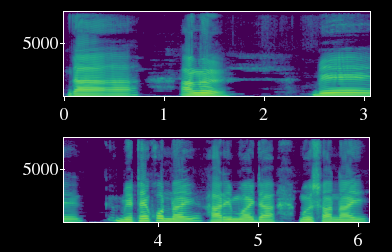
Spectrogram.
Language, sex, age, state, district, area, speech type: Bodo, male, 60+, Assam, Baksa, urban, spontaneous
